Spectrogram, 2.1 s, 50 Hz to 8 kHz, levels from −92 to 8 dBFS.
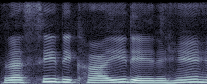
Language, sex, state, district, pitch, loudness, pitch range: Hindi, female, Jharkhand, Palamu, 220 Hz, -14 LUFS, 210-235 Hz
